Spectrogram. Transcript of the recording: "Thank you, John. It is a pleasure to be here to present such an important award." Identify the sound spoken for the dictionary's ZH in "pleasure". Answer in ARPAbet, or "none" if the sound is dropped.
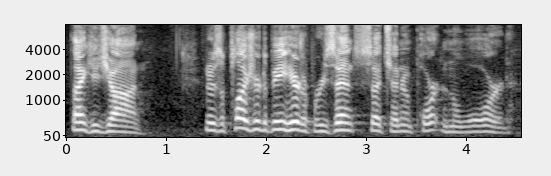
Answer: ZH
